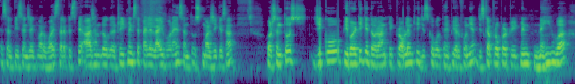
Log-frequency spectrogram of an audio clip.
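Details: Adult speaker; normal voice.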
